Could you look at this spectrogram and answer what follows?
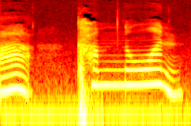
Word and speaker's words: คำนวณ: ตัว สะกด นะ คะ คำ นี้ เรา อ่าน ว่า คำนวณ หรือ หมาย ถึง กระ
